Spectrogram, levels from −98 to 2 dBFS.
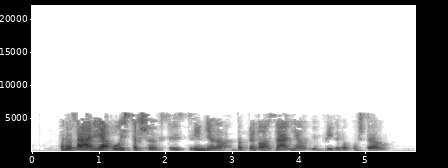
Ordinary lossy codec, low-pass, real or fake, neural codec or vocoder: MP3, 24 kbps; 7.2 kHz; fake; codec, 16 kHz in and 24 kHz out, 0.6 kbps, FireRedTTS-2 codec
